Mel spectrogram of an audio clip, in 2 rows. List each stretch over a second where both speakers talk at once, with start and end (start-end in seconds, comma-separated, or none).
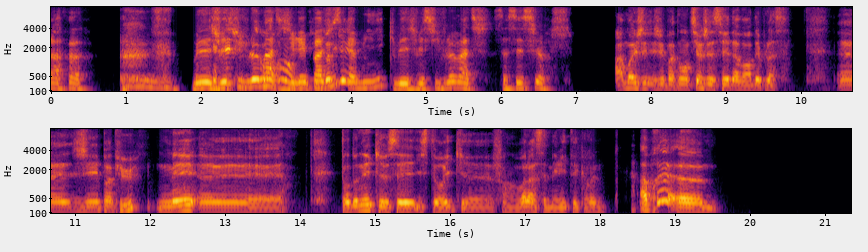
2.7-4.1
